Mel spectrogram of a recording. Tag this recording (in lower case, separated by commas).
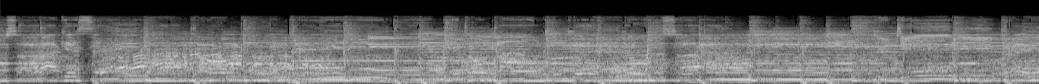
music, speech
